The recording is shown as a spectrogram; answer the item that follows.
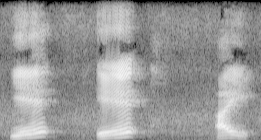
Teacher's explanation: వీటిలో తాలువైనటువంటి దవడ కంఠము రెండు మిలితమై సంయుక్తమై వస్తున్నాయి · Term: కంఠ తాలవ్యాలు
